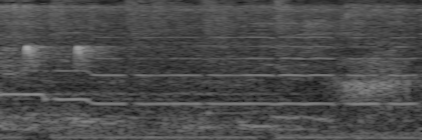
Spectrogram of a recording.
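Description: Pigeons, among them a white female that has just taken off, coo and call in a steady outdoor scene, with soft chirps over a low continuous background and no talk.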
